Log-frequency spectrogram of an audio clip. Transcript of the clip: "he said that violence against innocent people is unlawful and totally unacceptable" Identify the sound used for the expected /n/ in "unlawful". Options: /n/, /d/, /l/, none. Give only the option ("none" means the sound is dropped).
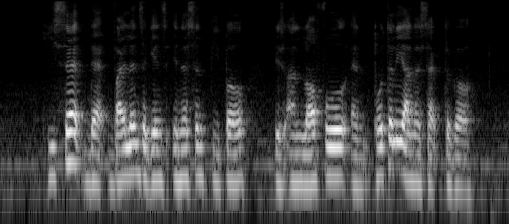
/n/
